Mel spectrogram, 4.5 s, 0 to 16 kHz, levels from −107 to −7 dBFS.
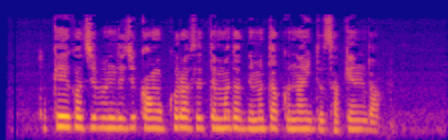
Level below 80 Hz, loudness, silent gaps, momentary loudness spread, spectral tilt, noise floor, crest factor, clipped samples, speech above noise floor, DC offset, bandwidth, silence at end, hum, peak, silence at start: -82 dBFS; -32 LUFS; none; 12 LU; -4.5 dB/octave; -64 dBFS; 20 dB; under 0.1%; 33 dB; under 0.1%; 11.5 kHz; 0.7 s; none; -12 dBFS; 0.45 s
